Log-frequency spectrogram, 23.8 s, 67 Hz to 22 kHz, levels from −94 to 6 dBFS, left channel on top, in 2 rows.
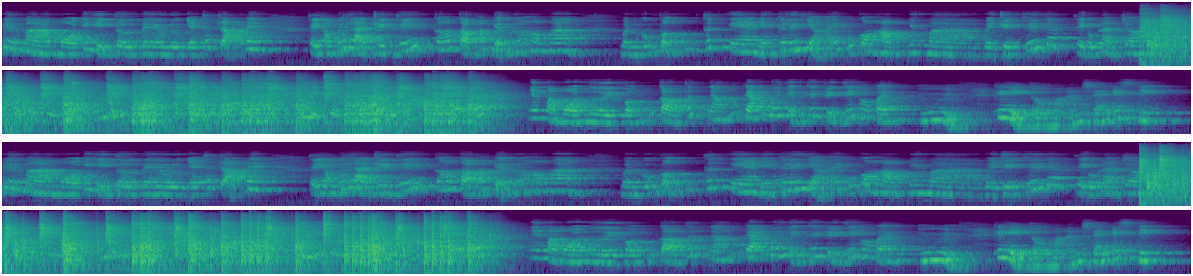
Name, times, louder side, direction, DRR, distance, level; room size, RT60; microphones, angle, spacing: voice 1, 0.0-20.8, left 2 dB, 70° left, 1 dB, 0.6 m, -35 dB
Gunshot gunfire, 11.4-16.8, right 3 dB, 70° right, 0.4 m, -25 dB
voice 2, 21.1-23.3, right 2 dB, 30° right, -5 dB, 0.8 m, -34 dB
5.5 x 2.1 x 2.5 m, 1.0 s
head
